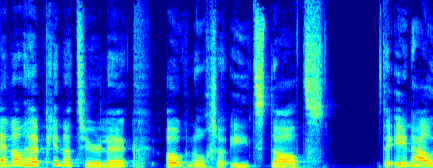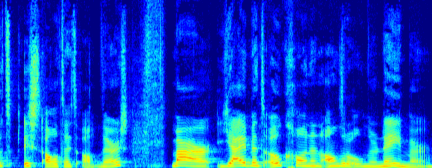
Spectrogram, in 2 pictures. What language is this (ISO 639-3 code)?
nld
